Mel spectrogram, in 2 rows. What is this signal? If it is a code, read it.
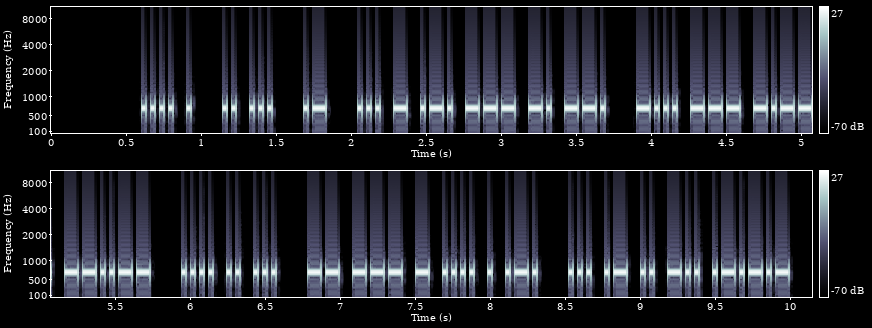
Morse code, heard as a keyed tone, about 40 wpm, 700 Hz. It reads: HE IS A STRONG BOY, HIS MOTHER SAID.
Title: Sentences from Top 1000 Words - Review Part 3 - 40wpm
